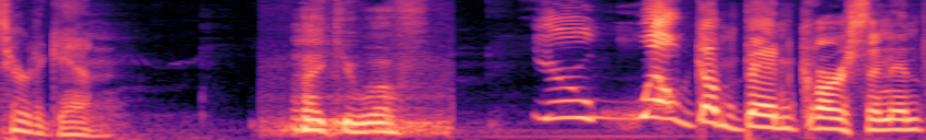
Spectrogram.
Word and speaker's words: Wolf: Okay, I can appreciate that where you're from, many parts of America pronounce wolf as woof. But this man is not a dog, despite his grizzle-bearded appearance. No, he is a man, and his name is Wolf.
